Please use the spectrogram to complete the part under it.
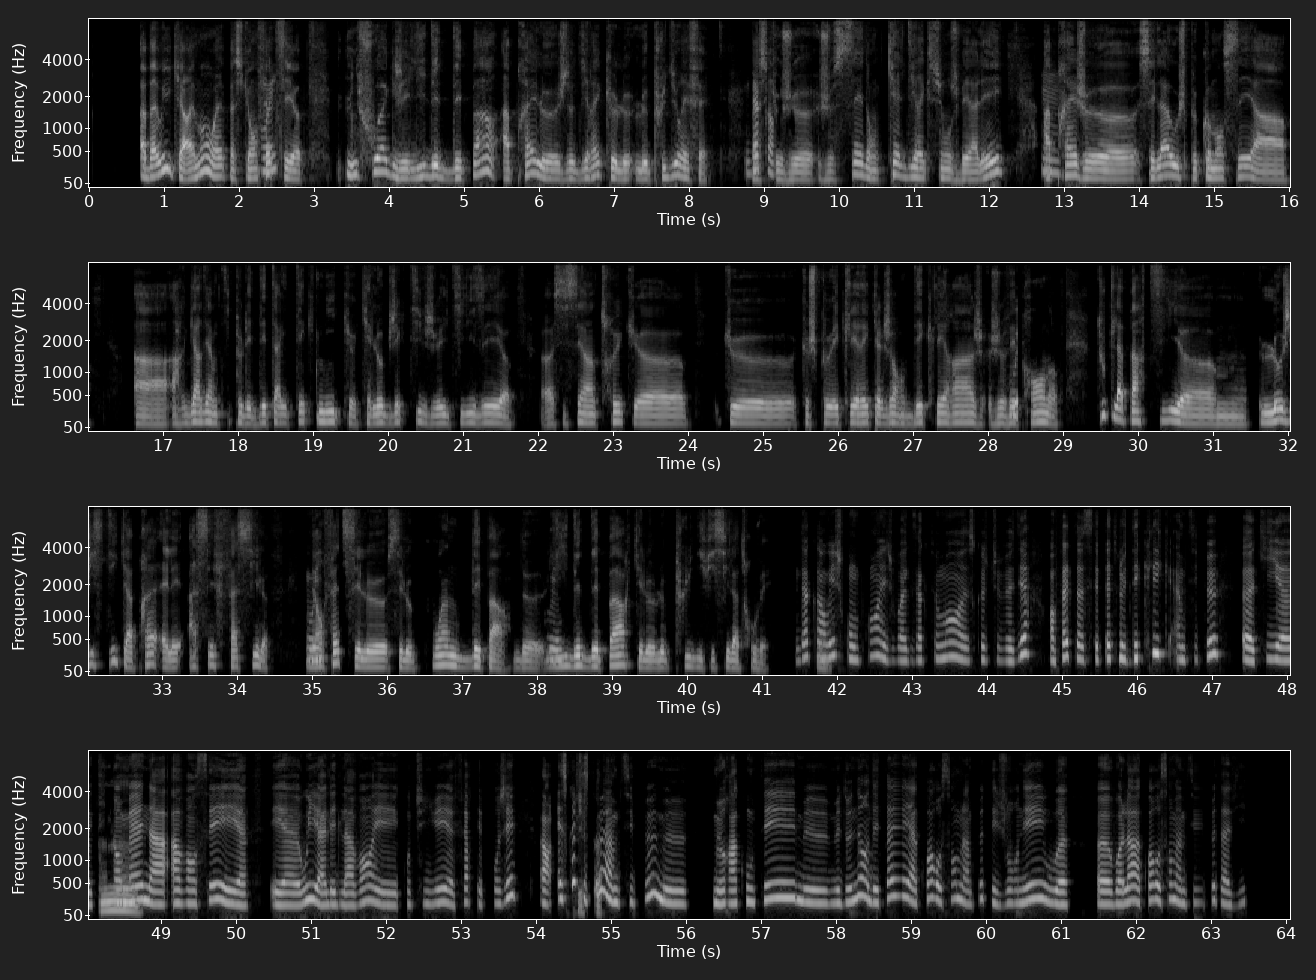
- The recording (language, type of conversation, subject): French, advice, Comment surmonter la procrastination pour créer régulièrement ?
- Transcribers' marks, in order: tapping; stressed: "techniques"; stressed: "logistique"; drawn out: "Mmh"; other background noise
